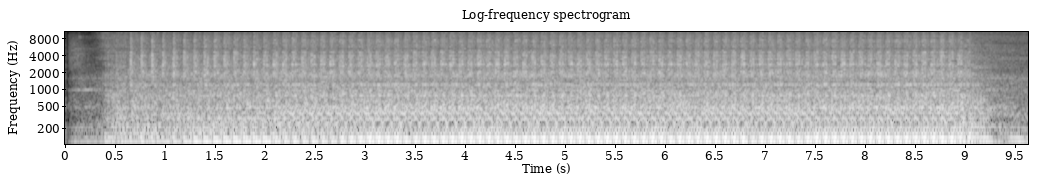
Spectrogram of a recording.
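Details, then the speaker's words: 1999 Toyota 4Runner 3.4 engine running under load torque, heard at the tailpipe: a constant, steady, uneven puffing misfire; the scanner did not pinpoint it. "Now you should be able to hear that on the video. It's just a constant, steady misfire. If you go over and look at the tailpipe, you can actually hear it better."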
